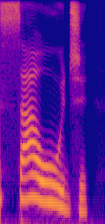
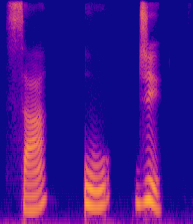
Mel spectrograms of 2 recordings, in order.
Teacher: São duas vogais que estão lado a lado, mas elas não ficam juntas na mesma sílaba. É como se cada uma precisasse de seu próprio espaço, do seu próprio cômodo. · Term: iato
